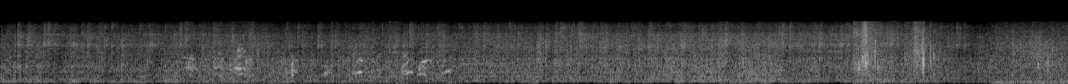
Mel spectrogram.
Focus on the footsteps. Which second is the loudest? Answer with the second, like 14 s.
9 s.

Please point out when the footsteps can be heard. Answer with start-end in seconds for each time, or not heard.
8.5-10.6.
